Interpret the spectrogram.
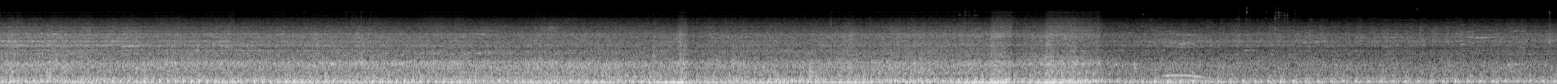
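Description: Running noise of a moving passenger train heard from inside the coach: a steady low rumble with rattling and hiss, which drops a little in level about eleven seconds in.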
